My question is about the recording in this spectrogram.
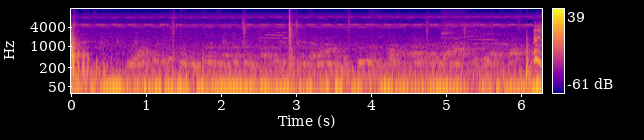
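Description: Night insects, crickets, trilling steadily at a high pitch, under low murmured voices, with a couple of sharp light clicks, one at the start and one about three seconds in.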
